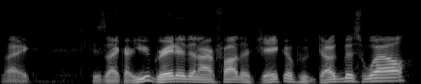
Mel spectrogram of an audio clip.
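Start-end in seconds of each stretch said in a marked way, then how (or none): 1.2-4.0 offended, indignant, affronted tone. Retelling her question at the well: imitating an offended tone. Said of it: "now she's offended".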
